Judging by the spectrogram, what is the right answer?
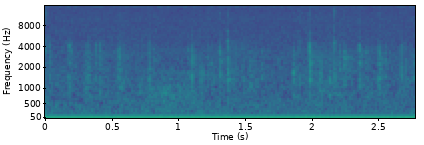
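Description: Fingers type on a computer keyboard in quick, soft clicks, irregular and fairly faint, over a steady low electrical hum.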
